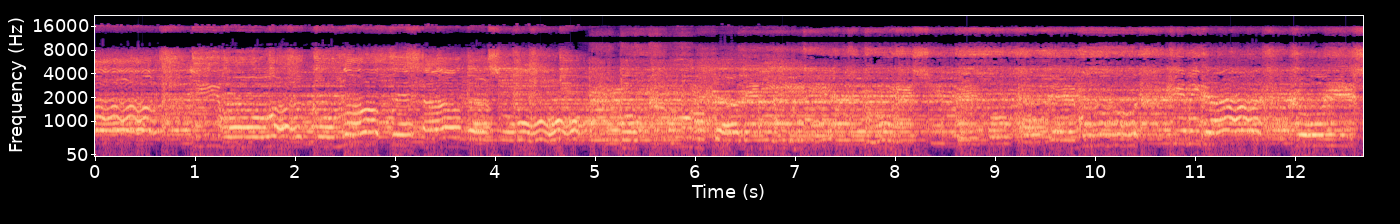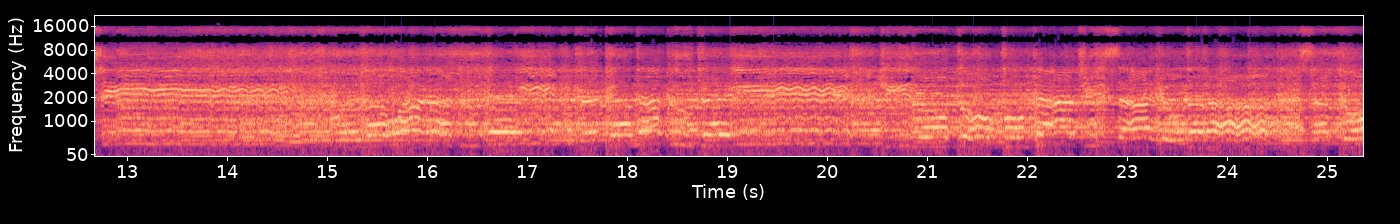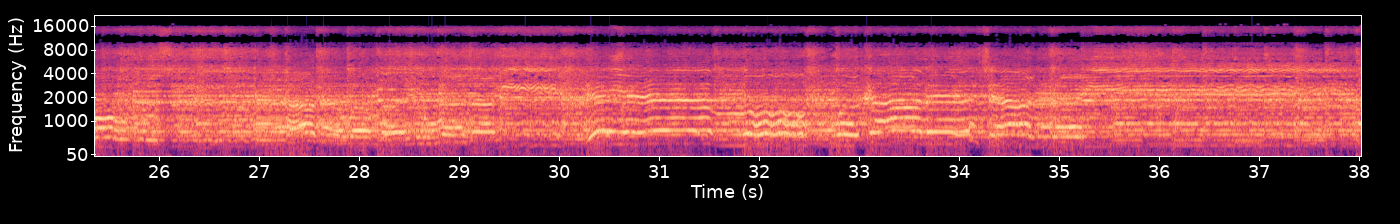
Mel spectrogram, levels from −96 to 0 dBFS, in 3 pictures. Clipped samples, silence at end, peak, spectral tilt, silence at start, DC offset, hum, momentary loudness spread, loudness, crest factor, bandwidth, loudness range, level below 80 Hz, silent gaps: under 0.1%; 0 s; 0 dBFS; 1 dB/octave; 0 s; under 0.1%; none; 3 LU; -9 LUFS; 10 dB; 17 kHz; 1 LU; -50 dBFS; none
